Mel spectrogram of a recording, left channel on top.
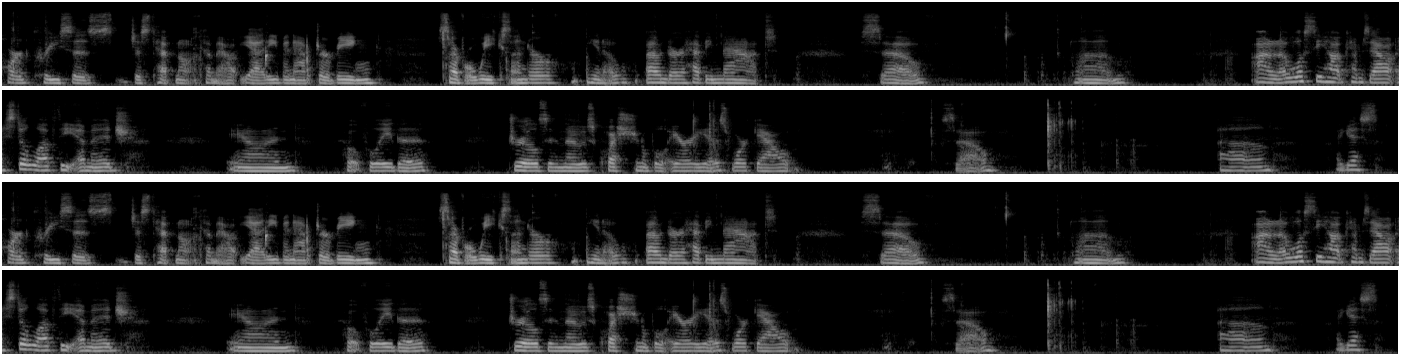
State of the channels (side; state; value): both; identical; correlation 1.00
